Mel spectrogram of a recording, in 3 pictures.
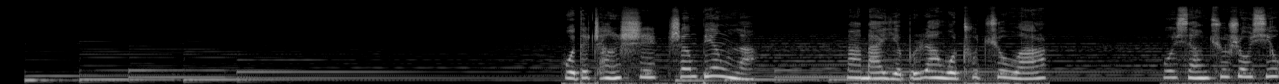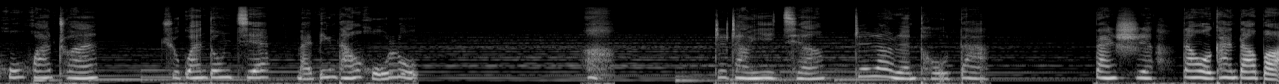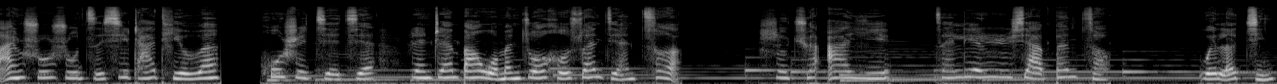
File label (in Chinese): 女 女童声 走心旁白 疫情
